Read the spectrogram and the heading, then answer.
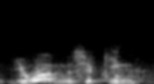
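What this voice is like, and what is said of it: French accent. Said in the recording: “He's got a French accent”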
